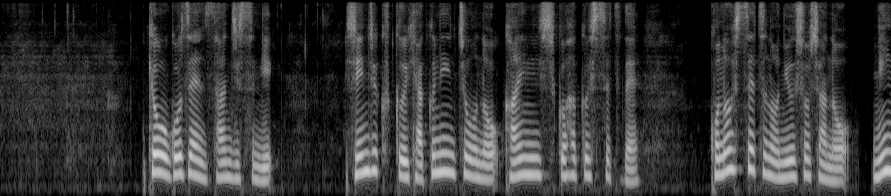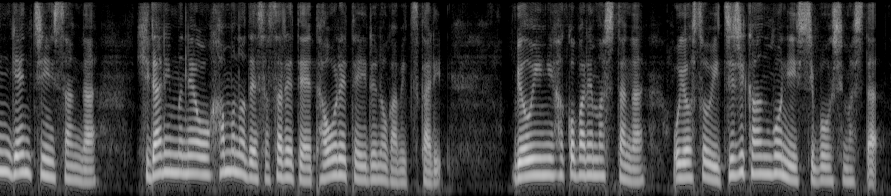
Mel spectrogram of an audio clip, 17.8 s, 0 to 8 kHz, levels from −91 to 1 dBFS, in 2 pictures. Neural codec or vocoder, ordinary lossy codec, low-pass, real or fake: codec, 16 kHz, 4.8 kbps, FACodec; none; none; fake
